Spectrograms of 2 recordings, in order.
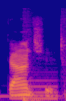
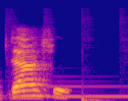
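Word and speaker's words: Dončić: Doncic. – His last name. – Doncic. – Doncic.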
